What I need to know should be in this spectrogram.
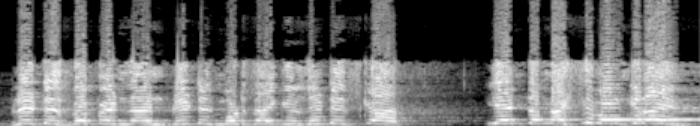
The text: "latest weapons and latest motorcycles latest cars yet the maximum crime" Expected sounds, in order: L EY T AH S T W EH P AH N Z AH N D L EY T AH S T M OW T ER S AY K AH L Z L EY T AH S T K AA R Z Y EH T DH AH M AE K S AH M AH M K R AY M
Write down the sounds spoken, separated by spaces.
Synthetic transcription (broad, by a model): L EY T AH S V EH P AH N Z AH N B L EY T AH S M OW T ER S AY K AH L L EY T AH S K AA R Y EH T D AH M AE K S AH M AH M K R AY M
